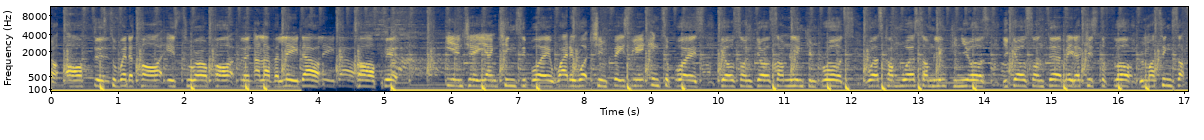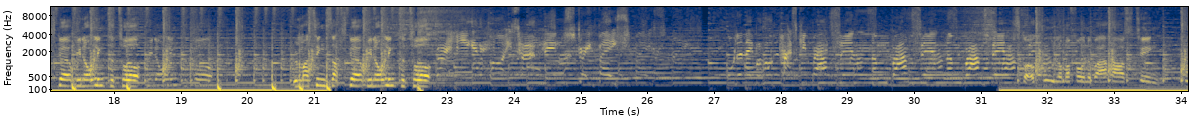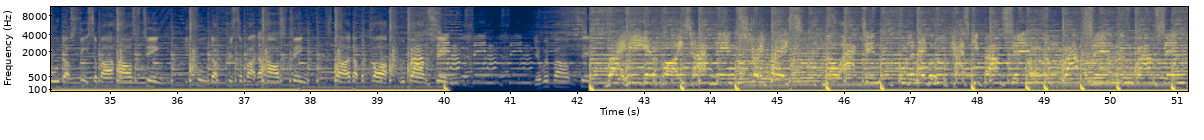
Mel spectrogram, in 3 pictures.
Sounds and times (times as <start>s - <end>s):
Rapping: 0.0s - 26.2s, 27.3s - 51.1s
Hip hop music: 0.0s - 51.1s.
